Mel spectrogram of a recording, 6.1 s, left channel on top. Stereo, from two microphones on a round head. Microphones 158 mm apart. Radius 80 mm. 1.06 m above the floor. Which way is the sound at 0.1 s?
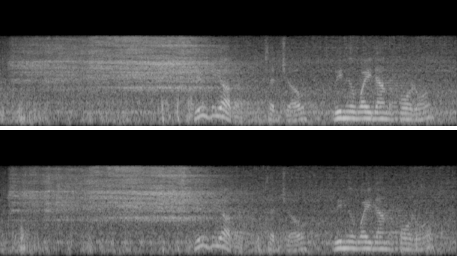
25° right (ahead or behind).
